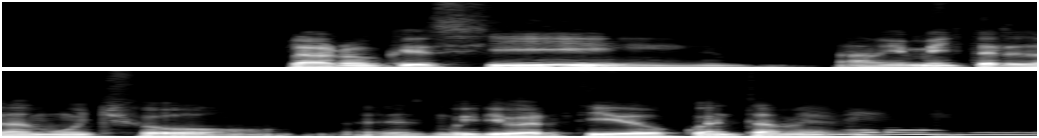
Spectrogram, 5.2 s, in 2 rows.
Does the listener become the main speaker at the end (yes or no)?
yes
